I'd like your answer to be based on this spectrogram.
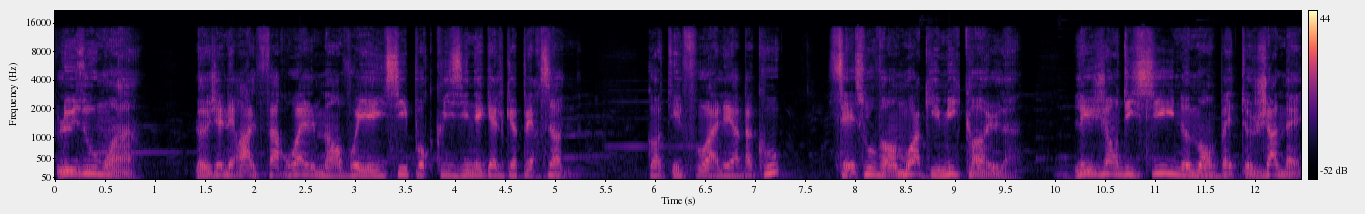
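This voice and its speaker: A man puts on a character voice at a medium pitch and a fairly slow pace. Faint music plays in the background. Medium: read story. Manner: calm, matter-of-fact.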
